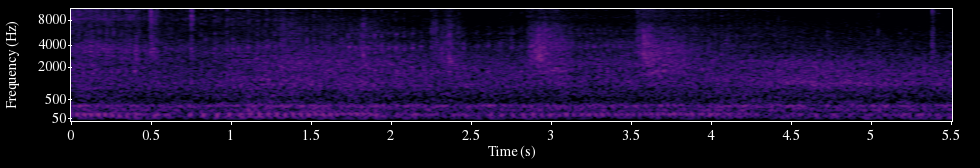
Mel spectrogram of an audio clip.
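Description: Motorcycle engines idling with a steady, throbbing hum, with street traffic noise around them.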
